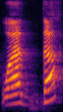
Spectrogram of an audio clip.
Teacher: دال مشدد کے اوپر تشدید آنے کی وجہ سے دال مشدد کو ہم سختی اور جماؤ کے ساتھ ادا کریں گے، اور مشدد حرف ہمیشہ سختی اور جماؤ کے ساتھ ادا کیا جاتا ہے اور 2 بار ادا کیا جاتا ہے۔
